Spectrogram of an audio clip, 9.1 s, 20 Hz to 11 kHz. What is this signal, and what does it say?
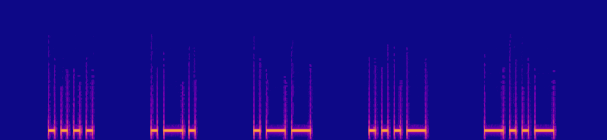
Morse code, heard as a keyed tone, about 13 wpm, spaced as for 7 wpm, 800 Hz. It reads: HRWVX
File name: LEZIONI / 8 YJ45 / 8 YJ45 ws 12wpm 3146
